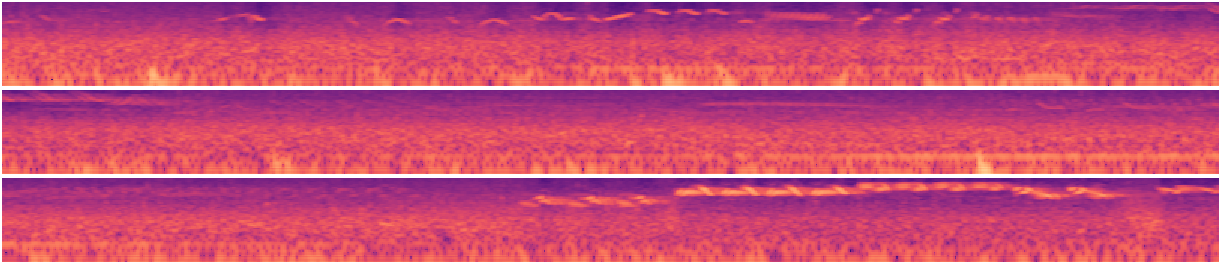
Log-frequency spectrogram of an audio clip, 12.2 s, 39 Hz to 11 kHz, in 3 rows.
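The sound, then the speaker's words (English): Lincoln's sparrow song: a few faint chirping notes early on, then a louder, brighter burst of high trilled song near the end, all over a steady hiss of outdoor background noise. “Lincoln Sparrow number 4 again.”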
